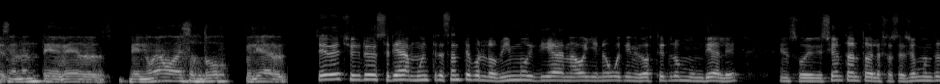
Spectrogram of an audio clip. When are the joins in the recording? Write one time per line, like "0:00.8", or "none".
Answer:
none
